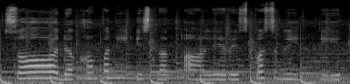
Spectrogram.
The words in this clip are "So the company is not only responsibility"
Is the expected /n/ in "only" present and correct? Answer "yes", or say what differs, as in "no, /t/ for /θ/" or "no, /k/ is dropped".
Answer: no, /n/ is dropped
